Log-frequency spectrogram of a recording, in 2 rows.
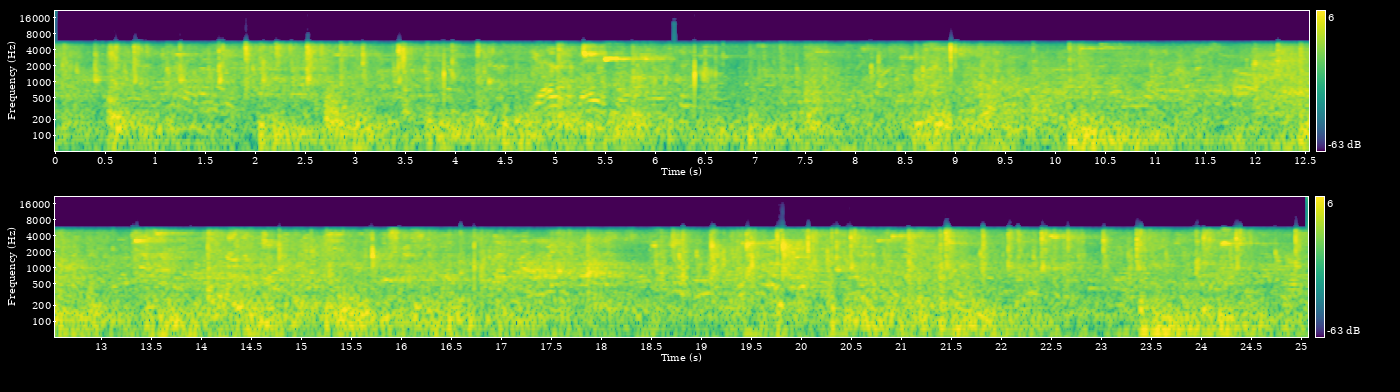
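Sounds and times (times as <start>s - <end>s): ping-pong balls clicking: 0.0s - 5.3s, 18.7s - 25.0s
murmur of chatter: 0.0s - 25.0s.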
